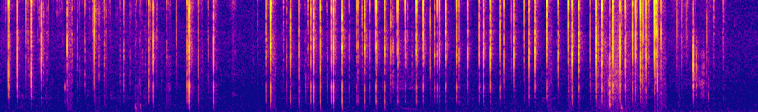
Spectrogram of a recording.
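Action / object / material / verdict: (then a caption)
tap / plastic lip gloss tube / plastic / none. A slim pink plastic lip gloss tube, held upright, is tapped and scratched with long pastel nails. Rapid, dense bright clicks mix with crisp scratchy rustling, all quiet, high-pitched and with almost no low end. Each tap stops dead with no ring.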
